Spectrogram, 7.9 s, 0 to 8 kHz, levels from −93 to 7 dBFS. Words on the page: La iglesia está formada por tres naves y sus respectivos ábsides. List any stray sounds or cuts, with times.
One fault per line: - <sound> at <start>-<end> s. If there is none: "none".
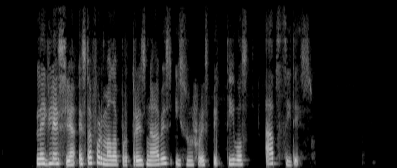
none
